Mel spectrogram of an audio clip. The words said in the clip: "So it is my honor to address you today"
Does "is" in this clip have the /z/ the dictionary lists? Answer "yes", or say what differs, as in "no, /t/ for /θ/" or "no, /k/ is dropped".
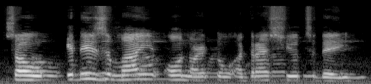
yes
